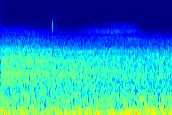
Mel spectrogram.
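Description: jet aircraft taking off

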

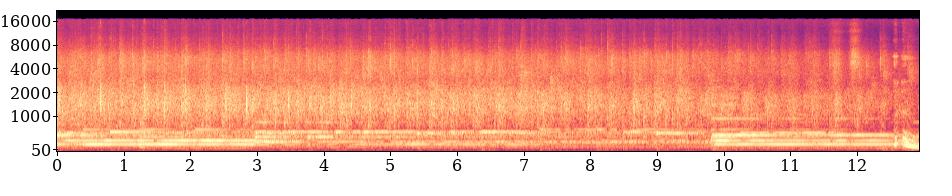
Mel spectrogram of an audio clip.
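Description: audience applause

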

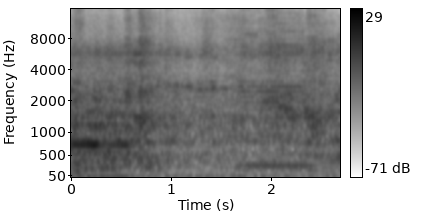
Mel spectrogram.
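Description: vehicle horn honking

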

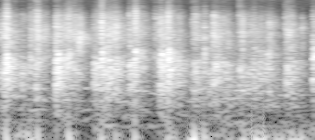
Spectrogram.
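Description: audience applauding

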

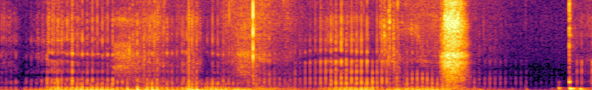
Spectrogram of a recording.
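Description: cat purring

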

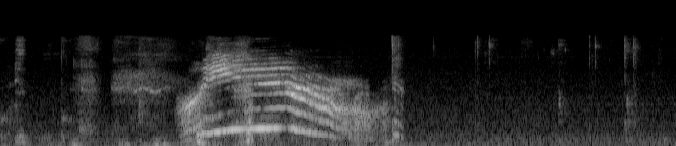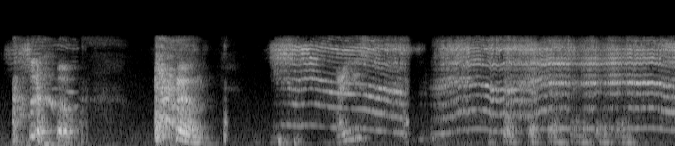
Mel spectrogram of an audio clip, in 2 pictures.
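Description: cat meowing

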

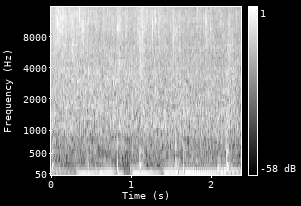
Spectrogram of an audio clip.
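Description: shower water running

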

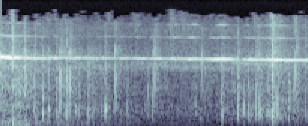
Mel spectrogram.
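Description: firework going off

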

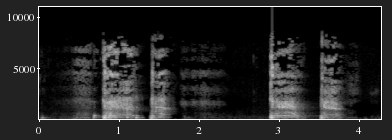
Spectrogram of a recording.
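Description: a little cough

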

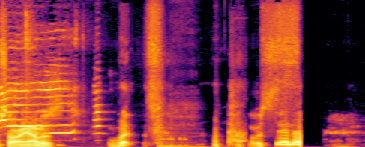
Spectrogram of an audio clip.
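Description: cat meowing

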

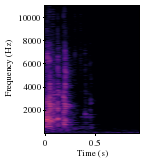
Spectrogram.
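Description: many dice being rolled

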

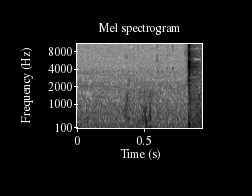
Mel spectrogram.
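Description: sipping coffee

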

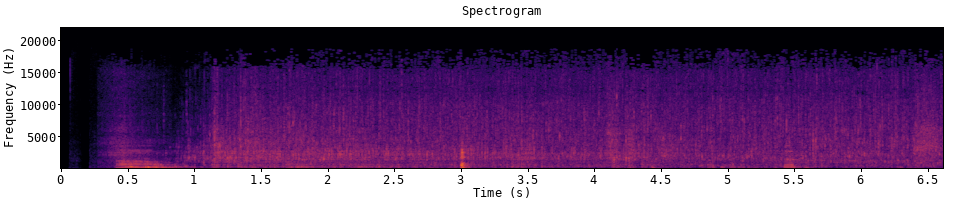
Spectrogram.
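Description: toilet flush

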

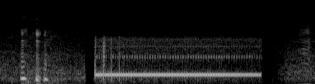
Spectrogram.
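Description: telephone call ringing out

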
